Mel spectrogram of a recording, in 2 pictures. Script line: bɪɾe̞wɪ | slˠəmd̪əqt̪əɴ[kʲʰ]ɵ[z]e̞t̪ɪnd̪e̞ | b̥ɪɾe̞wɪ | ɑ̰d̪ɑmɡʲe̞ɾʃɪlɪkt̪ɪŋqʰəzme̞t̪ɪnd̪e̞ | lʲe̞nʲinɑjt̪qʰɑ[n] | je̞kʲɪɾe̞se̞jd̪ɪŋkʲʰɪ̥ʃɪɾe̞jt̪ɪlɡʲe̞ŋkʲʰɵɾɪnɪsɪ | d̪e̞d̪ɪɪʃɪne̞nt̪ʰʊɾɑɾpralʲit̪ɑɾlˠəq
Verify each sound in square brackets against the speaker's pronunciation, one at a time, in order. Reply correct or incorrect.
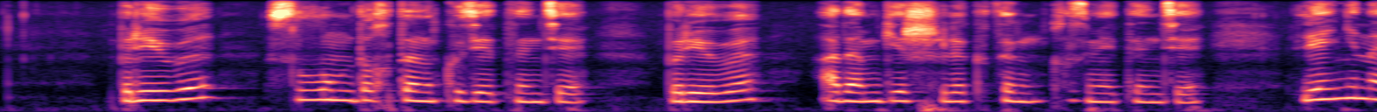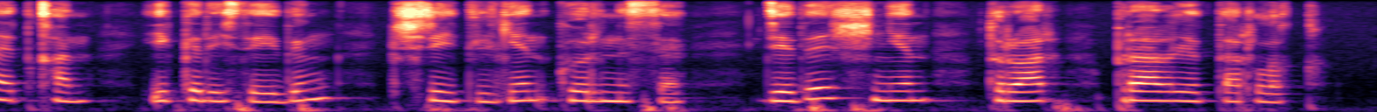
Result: correct, correct, correct

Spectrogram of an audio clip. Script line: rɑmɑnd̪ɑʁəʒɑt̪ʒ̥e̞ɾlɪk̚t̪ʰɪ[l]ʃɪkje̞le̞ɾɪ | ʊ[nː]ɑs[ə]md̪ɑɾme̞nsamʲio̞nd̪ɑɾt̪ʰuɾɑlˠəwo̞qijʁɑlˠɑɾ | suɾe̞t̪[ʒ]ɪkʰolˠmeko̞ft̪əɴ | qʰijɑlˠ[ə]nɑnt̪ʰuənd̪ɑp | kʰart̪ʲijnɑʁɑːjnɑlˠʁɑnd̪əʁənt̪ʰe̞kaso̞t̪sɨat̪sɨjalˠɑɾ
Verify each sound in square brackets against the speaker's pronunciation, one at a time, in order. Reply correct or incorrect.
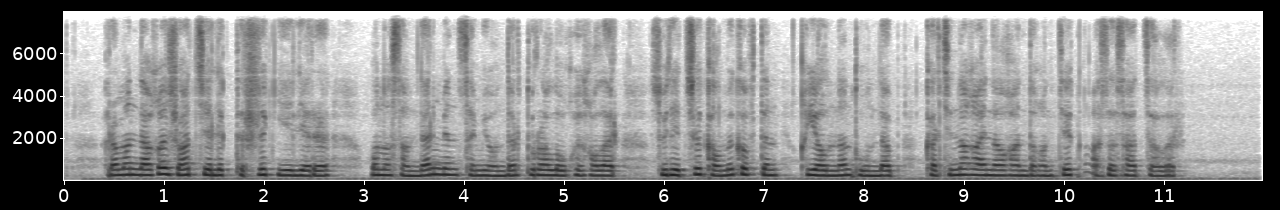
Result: incorrect, incorrect, incorrect, incorrect, correct

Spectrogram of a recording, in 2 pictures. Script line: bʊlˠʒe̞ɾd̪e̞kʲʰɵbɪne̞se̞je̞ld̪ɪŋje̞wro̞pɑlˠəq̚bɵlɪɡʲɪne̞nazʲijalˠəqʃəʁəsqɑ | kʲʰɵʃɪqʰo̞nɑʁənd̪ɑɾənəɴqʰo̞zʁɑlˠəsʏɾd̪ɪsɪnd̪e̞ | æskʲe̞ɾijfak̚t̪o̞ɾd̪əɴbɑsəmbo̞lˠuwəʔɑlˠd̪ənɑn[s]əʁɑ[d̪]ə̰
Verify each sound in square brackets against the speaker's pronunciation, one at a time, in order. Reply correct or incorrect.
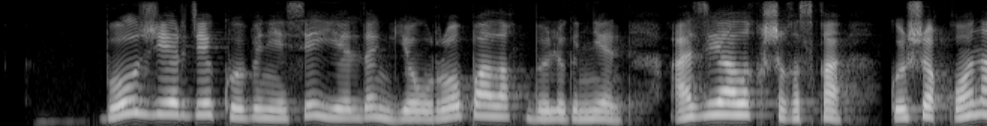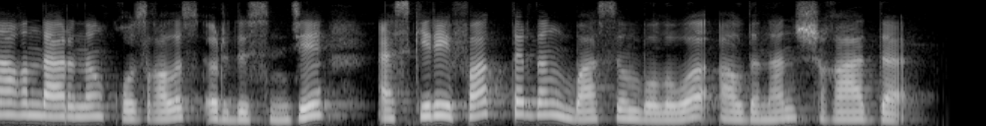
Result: incorrect, correct

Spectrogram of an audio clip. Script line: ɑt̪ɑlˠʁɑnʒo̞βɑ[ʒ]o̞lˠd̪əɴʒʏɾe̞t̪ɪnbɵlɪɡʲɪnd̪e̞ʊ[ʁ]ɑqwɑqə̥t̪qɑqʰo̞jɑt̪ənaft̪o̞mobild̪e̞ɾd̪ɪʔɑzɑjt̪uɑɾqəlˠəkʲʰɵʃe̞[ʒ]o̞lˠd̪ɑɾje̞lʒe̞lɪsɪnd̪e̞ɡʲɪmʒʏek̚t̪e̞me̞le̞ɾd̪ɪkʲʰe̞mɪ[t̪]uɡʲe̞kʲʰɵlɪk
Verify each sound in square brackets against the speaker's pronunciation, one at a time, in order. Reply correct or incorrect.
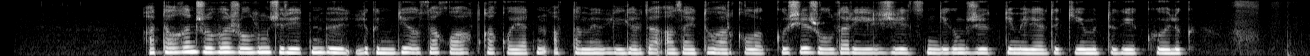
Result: correct, incorrect, correct, correct

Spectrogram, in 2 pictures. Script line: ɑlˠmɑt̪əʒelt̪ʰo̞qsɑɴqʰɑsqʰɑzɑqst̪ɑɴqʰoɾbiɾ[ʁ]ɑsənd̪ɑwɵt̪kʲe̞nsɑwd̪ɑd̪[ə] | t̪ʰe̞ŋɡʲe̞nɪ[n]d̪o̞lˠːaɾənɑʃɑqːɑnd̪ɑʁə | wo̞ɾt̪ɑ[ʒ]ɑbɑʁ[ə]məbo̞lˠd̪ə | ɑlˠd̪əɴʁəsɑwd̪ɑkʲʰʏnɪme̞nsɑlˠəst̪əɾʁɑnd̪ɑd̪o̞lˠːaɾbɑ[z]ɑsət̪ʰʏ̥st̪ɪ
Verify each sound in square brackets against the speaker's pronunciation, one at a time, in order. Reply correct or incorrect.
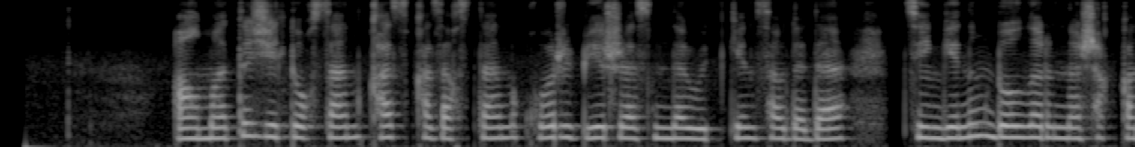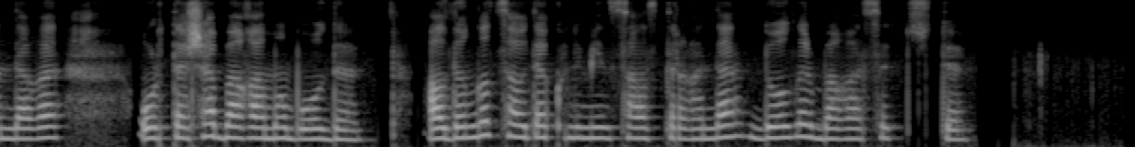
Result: incorrect, incorrect, incorrect, incorrect, incorrect, incorrect

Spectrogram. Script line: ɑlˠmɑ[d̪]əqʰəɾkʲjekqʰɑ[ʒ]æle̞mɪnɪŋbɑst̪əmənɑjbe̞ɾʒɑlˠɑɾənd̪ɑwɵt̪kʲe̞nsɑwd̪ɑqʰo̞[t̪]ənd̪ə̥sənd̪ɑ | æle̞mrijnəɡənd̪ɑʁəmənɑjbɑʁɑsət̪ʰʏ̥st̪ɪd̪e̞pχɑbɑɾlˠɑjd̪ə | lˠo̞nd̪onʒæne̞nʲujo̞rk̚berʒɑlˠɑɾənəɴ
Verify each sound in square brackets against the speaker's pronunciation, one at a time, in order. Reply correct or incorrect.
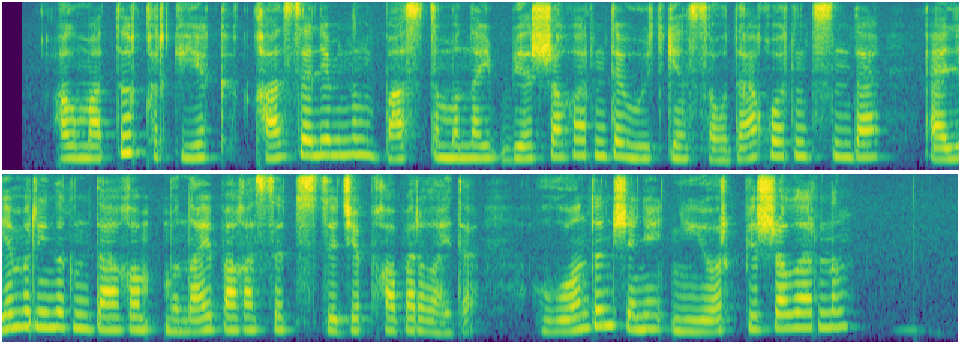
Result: incorrect, incorrect, correct

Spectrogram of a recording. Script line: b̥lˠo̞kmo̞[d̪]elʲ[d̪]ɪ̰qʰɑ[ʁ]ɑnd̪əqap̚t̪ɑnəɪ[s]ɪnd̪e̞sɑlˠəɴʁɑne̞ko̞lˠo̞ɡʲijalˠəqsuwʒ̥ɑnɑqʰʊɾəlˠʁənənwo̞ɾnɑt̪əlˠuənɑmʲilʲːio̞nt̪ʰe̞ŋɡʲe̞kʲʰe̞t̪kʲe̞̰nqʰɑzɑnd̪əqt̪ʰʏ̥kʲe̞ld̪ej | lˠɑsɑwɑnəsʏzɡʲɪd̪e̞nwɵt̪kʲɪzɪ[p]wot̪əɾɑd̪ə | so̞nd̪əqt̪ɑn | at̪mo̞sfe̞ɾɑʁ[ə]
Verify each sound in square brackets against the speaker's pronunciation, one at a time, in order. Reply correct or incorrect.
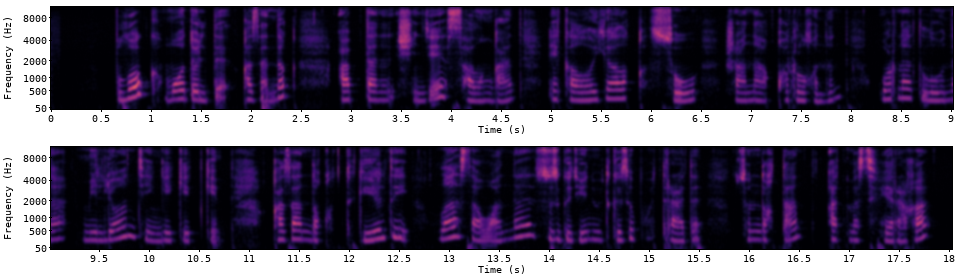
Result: correct, correct, incorrect, incorrect, correct, incorrect

